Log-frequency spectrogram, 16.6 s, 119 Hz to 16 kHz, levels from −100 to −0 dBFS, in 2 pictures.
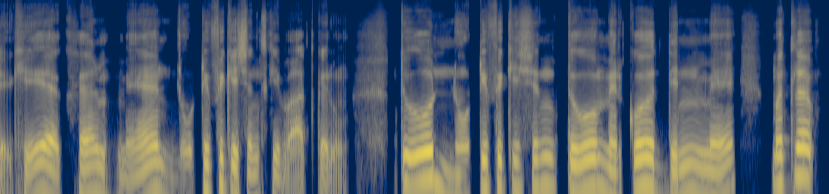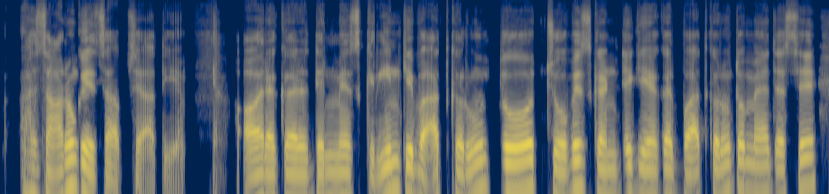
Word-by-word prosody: देखिए 415 - -3
अगर 125 - -3 0.3
मैं 100 +9 -2
नोटिफ़िकेशंस 110 +1 -5
की - - -6
बात - - -8
करूँ, - - -8 0.6
तो 165 +2 +6
नोटिफ़िकेशन 140 +6 -5
तो 135 +3 +3
मेरे 115 -7 -3
को 150 +1 +4
दिन 115 -3 -6 0.3
में 110 +5 -1 0.4
मतलब 185 +4 +3 0.4
हज़ारों 115 +2 +1
के 135 - +6
हिसाब 105 - 0
से - - -4
आती - - -12
है। - - -11 0.6
और 100 +2 +4
अगर 100 0 +2
दिन 105 0 0
में 105 0 +1
स्क्रीन 105 +7 -1
की 125 - +5
बात - - +2
करूँ 115 +7 +1 0.2
तो 135 - +6 0.4
24 135 +6 +2
घंटे 115 +2 0
की 120 -1 -3
अगर 115 +1 +1
बात 100 0 +2
करूँ 125 +3 +1
तो 140 - +3
मैं 125 -1 -1
जैसे 140 +6 0
120 Hz, 140 wpm, -24 LUFS, 105-140 Hz, 0.6 s, तो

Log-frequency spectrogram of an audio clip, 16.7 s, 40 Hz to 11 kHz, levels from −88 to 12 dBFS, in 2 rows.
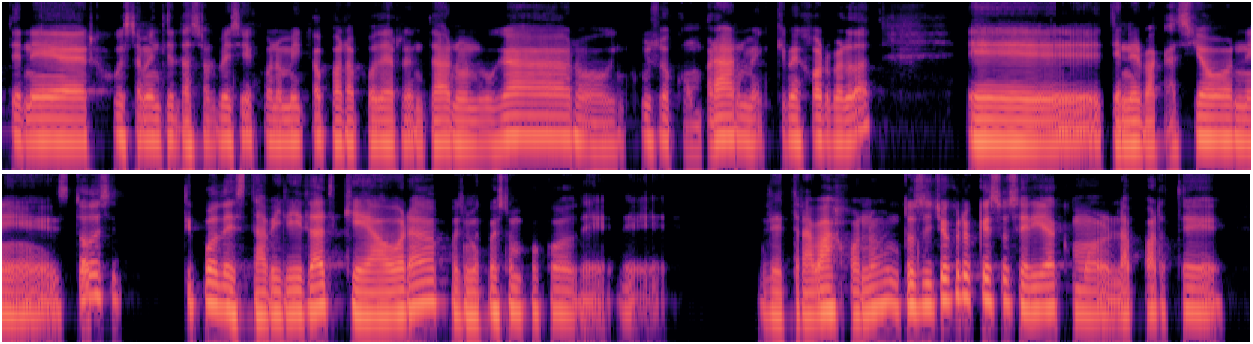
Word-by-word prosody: tener 115 -3 +3
justamente 115 -1 -2
la 105 - -3
solvencia 110 +2 -4
económica 115 +1 -4
para 110 0 -1
poder 110 0 -1
rentar 110 -1 -1
un 105 0 -1
lugar 125 +2 +1
o 100 -2 -5
incluso 115 +2 -8
comprarme, 115 +6 0
qué 120 - -13
mejor, 115 0 0
¿verdad? 115 +11 0 0.6
Eh, 110 -2 +3
tener 105 0 +2
vacaciones, 115 +3 -1
todo - - +1
ese 180 -3 -7 0.4
tipo 145 +2 +1
de 130 - +3
estabilidad 115 +3 +2
que 110 -3 +3
ahora, 125 +9 +3
pues, 115 - -3
me 110 -1 0
cuesta 120 +1 -2
un 120 - -3
poco 120 -1 -4
de - - -9
de - - -13 0.6
de 110 -2 -3
trabajo, 110 +1 +2
¿no? 125 +3 +1
Entonces, 140 -1 +1
yo 170 +1 +3
creo 185 -1 +2
que 175 - +4
eso 160 0 -2
sería 130 -1 +2
como 120 -1 -2
la 120 +3 -4
parte 125 +2 -3
115 Hz, 160 wpm, -23 LUFS, 110-125 Hz, 0.6 s, que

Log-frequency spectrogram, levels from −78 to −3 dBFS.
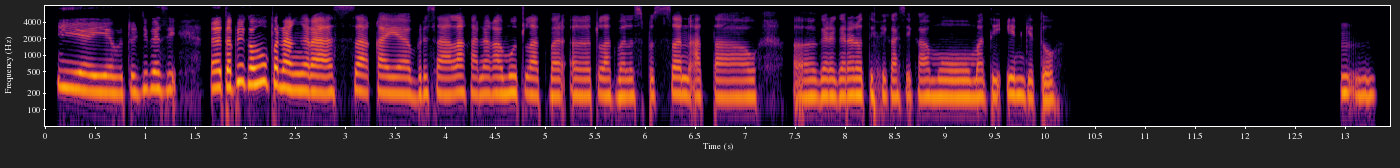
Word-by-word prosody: Iya 245 -2 +3
iya, 210 0 +3
betul 205 +2 -3
juga, 240 0 +2
sih. 230 - -3 0.3
Eee, 255 +1 +5
tapi 290 +5 +6
kamu 300 +3 +7
pernah 260 -4 +6
ngerasa 215 0 +2 0.2
kayak 200 -2 +1
bersalah 200 +1 0
karena 195 0 -2
kamu 200 +1 +2
telat 190 -2 -2
bal 180 -1 0
eee, 180 0 -1
telat 185 -2 -2
bales 180 0 -2
pesan 190 +2 -2
atau, 175 0 -3 0.3
eee, 170 +2 -1
gara-gara 180 0 +1
notifikasi 180 -2 -2
kamu 175 0 0 0.3
matiin, 175 +2 -1
gitu? 155 -1 -2 2.8
Mmm. 185 -3 -3
190 Hz, 125 wpm, -25 LUFS, 180-210 Hz, 2.8 s, kamu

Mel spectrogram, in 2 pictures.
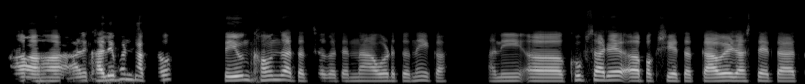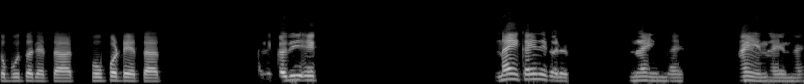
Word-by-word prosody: हां, 170 -1 +6
हां. 165 0 +4 0.2
आणि 175 +2 0
खालीपण 210 +6 +3
टाकतो. 195 +2 -1 0.6
ते 180 - +2
येऊन 200 +3 +3
खाऊन 195 +2 -1
जातात 190 -5 +1
सगळं. 160 -1 -7
त्यांना 165 +1 -6
आवडत 165 0 -3
नाही 185 +1 -7
का. 155 -1 -7 0.4
आणि 165 +1 -8
अ, 160 -1 +2
खूप 205 -1 -5
सारे 200 -1 +3
अ, 170 -4 +4
पक्षी 170 0 -5
येतात 160 -1 -1
कावळे 165 +2 +5
जास्त 165 +1 -1
येतात, 160 -2 0
कबूतर 165 +1 -3
येतात, 155 -1 -1 0.2
पोपट 170 +2 0
येतात 155 -2 +1 1.0
आणि - - -15
कधी 200 +2 +4
एक 200 - 0 1.8
नाही, 240 +3 +7
काही 235 0 +1
करतं. 175 -5 -2 0.7
नाही, 180 -1 0
नाही. 165 -1 -9 0.6
नाही, 190 -3 +3
नाही, 160 -1 -5
नाही. 155 0 -11
170 Hz, 145 wpm, -24 LUFS, 160-190 Hz, 1.8 s, नाही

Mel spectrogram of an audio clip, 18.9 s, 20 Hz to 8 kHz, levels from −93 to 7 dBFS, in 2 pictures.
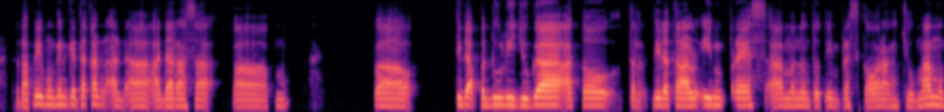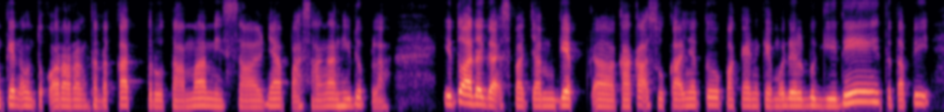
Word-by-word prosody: Tetapi 165 +6 +1
mungkin 160 0 -1
kita 160 0 +1
kan 170 0 0
ad 130 -1 -3
a 135 0 0
ada 135 +1 +1
rasa, 135 0 -2 0.2
eee, 130 -1 -2
mem 135 - -8 0.9
eee, 140 -1 +2 0.5
tidak 155 0 +4
peduli 155 +1 +3
juga 155 +2 +8
atau, 150 +1 0
ter 140 -3 -6
tidak 150 -1 +2
terlalu 145 0 +5
impress, 150 0 0
e 130 - -3
menuntut 140 -1 -2
impress 140 0 -6
ke - - -10
orang. 135 +1 -1
Cuma 135 +4 0
mungkin 155 -1 -1
untuk 140 0 -6
orang-orang 130 0 -2
terdekat, 135 +2 -3 0.2
terutama 130 +2 -3
misalnya 130 +1 -5
pasangan 135 -1 -5
hidup 145 +3 -4
lah, - - -10 0.6
itu 170 +2 +5
ada 175 -2 +7
nggak 155 - +2
semacam 135 0 -4
gap, 150 +2 +4
eee, 130 -1 -2
Kakak 130 -1 -2
sukanya 135 0 -4
tuh 155 -1 -3
pakaian 135 0 -5 0.2
model 140 +2 +1
begini, 165 +11 +3
tetapi, 160 +5 -5
140 Hz, 150 wpm, -23 LUFS, 135-150 Hz, 0.9 s, juga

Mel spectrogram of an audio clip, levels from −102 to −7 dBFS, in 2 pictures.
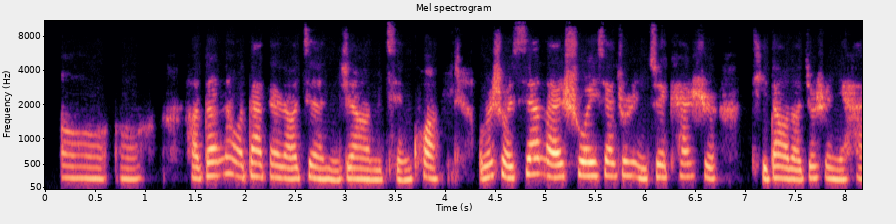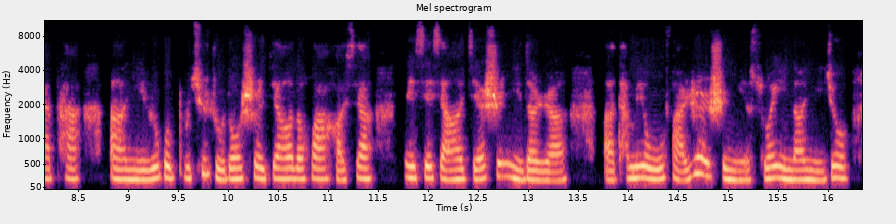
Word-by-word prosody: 哦， 225 -2 -4
哦， 210 0 -6 0.4
好 225 -10 -2
的， 260 +4 +2
那 315 -2 -3
我 255 - 0
大 260 0 +1
概 245 -1 -2
了 215 -1 +1
解 235 +2 -3
了 215 - +1
你 200 -2 0
这 215 +2 -2
样 205 -2 +1
的 195 - -1
情 190 -1 -4
况。 225 -2 0 0.3
我 - - -3
们 250 +3 +2
首 260 -6 +3
先 305 +6 +1
来 245 -2 +6
说 270 0 +4
一 270 - +5
下， 265 0 0
就 275 +1 -1
是 265 - -2
你 210 - +1
最 240 +2 -1
开 250 +2 -4
始 230 -5 -2 0.3
提 210 - -1
到 220 +1 +2
的， 200 -2 +1
就 225 +3 -2
是 230 -1 -3
你 200 -1 +1
害 210 0 -4
怕， 205 0 -5 0.3
啊， 200 -2 +1
你 195 -1 +2
如 210 +4 +2
果 235 -2 +3
不 220 0 -5
去 300 +7 -3
主 205 -8 0
动 210 +1 +3
社 220 0 +5
交 215 -1 +1
的 205 -1 +2
话， 205 0 -1
好 190 -3 -5
像 210 +1 -1 0.3
那 230 -2 +2
些 225 0 +1
想 215 -4 -1
要 200 - +2
结 205 0 -1
识 255 +2 +4
你 230 -6 0
的 190 -1 +1
人， 180 +1 -2 0.3
呃， 185 - -3
他 215 - -7
们 220 +1 +5
又 230 -1 +4
无 205 0 +3
法 215 -7 -4
认 280 +7 +2
识 230 - +2
你。 185 -1 0
所 215 +3 -2
以 230 -2 +3
呢， 195 -1 +2
你 185 -2 0
就 220 +2 -1
215 Hz, 280 characters per minute, -21 LUFS, 200-235 Hz, 0.4 s, 来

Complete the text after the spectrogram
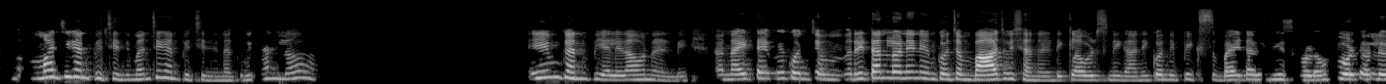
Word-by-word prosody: మ 255 - -13 0.3
మంచిగనిపించింది, 295 -8 +1
మంచిగా 260 +7 -2
అనిపించింది. 210 -6 -9
నాకు 185 +1 -11
రిటర్న్‌లో 260 +3 -6 2.4
ఏం 320 +2 +3
కనిపియలేదు. 235 -6 0
అవునండి. 195 -5 -6 0.5
నైట్ 240 +1 +2
టైమే 275 -1 0
కొంచెం 250 -2 -1 0.3
రిటర్న్‌లోనే 295 +2 +4
నేను 265 -3 -2
కొంచెం 240 0 0
బాగా 220 +1 +12
చూసానండి. 195 -6 -4
క్లౌడ్స్‌ని 205 0 -3
గాని, 190 +1 -7
కొన్ని 220 -2 -2
పిక్స్ 220 -1 -7 0.2
బయటవి 220 +2 -1
తీసుకోవడం. 210 -2 -3 0.2
ఫోటోలు, 235 -1 +3
235 Hz, 105 wpm, -23 LUFS, 210-265 Hz, 2.4 s, బాగా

